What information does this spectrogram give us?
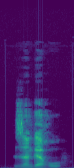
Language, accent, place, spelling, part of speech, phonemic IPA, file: French, France, Lyon, zingaro, adjective, /zɛ̃.ɡa.ʁo/, LL-Q150 (fra)-zingaro.wav
- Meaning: zingaro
